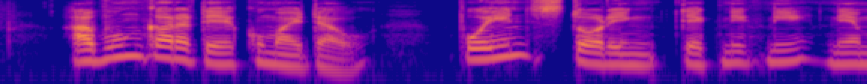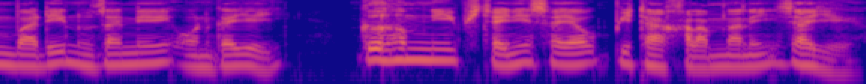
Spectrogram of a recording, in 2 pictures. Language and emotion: Bodo, neutral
